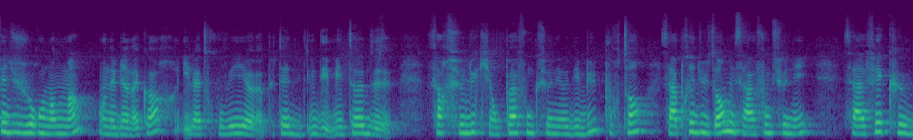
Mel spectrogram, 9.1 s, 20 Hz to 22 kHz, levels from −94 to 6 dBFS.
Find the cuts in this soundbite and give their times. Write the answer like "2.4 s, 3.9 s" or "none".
3.0 s, 5.2 s, 6.6 s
